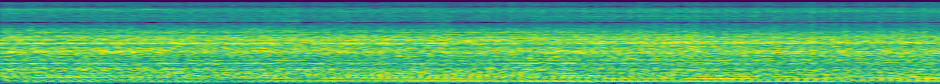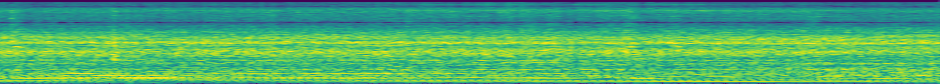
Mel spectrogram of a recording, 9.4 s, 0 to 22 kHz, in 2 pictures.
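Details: 2007 car idling: a steady idle with a sharp, hissy edge like exhaust escaping near the catalytic converter. Exhaust leak.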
